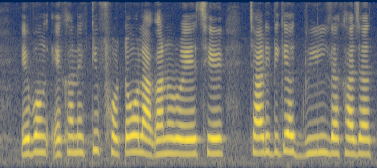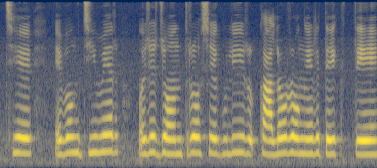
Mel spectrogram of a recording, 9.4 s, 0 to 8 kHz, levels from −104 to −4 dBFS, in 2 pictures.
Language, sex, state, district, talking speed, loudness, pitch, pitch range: Bengali, female, West Bengal, Kolkata, 135 wpm, -15 LUFS, 275 Hz, 260-285 Hz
